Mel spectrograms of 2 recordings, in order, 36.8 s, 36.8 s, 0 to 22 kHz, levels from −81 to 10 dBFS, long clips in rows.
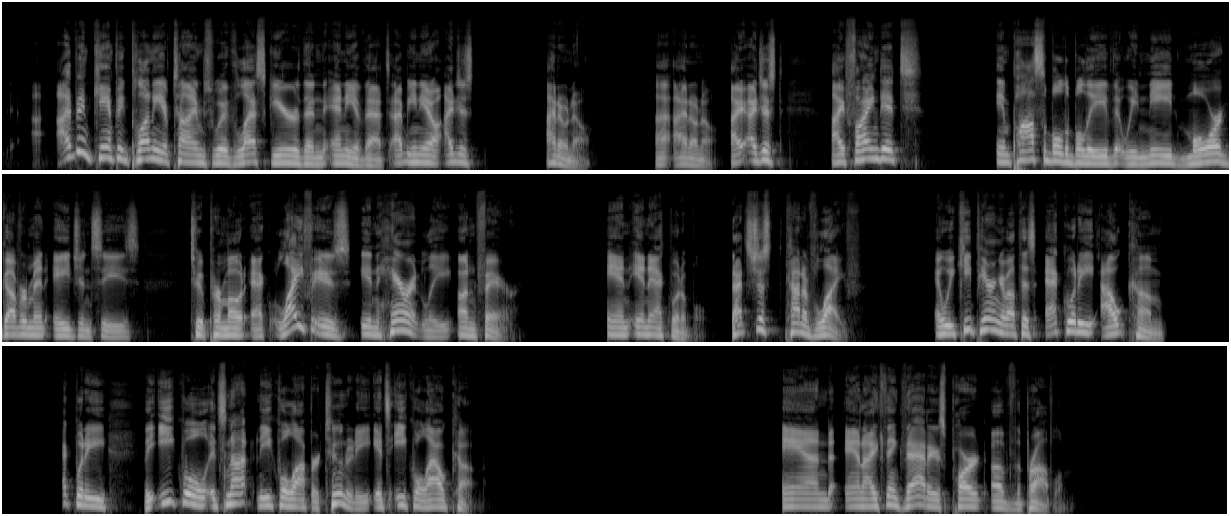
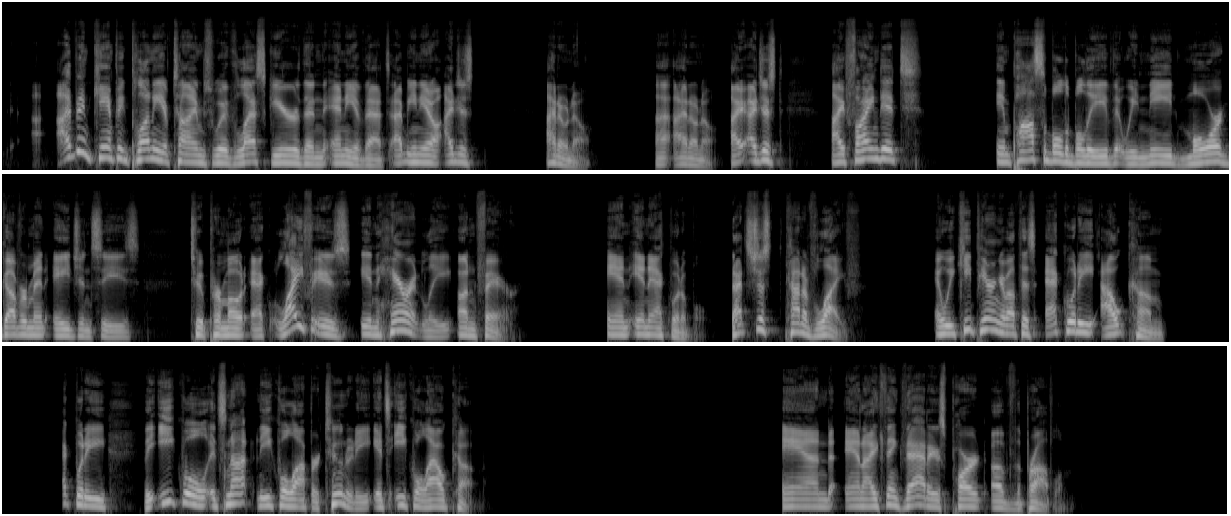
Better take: neither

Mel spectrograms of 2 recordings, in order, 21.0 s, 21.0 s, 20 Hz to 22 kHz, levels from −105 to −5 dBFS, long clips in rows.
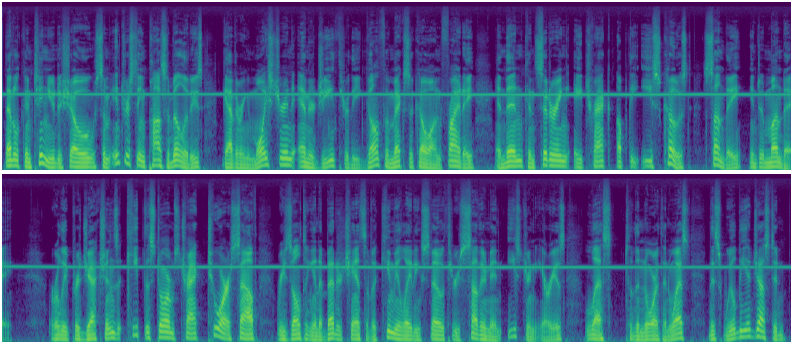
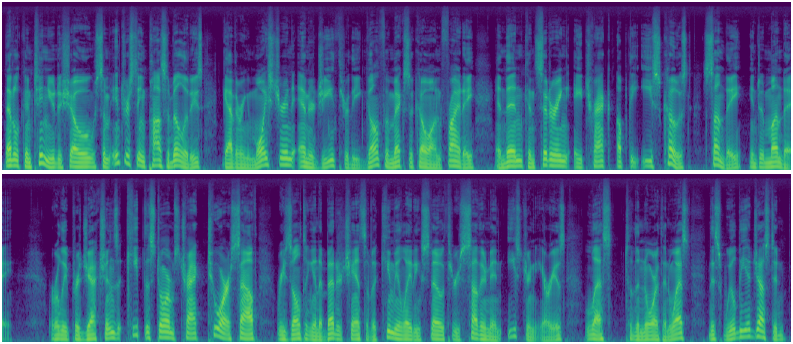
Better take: second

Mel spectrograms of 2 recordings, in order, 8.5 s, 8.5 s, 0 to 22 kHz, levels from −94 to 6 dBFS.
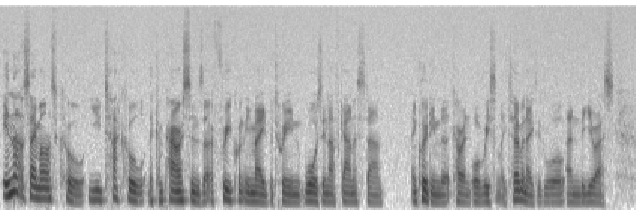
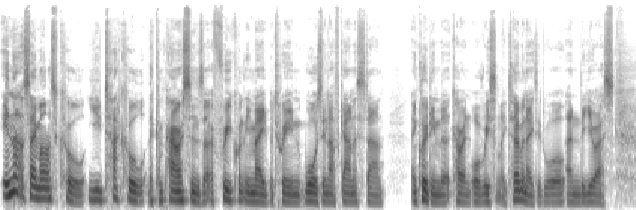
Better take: second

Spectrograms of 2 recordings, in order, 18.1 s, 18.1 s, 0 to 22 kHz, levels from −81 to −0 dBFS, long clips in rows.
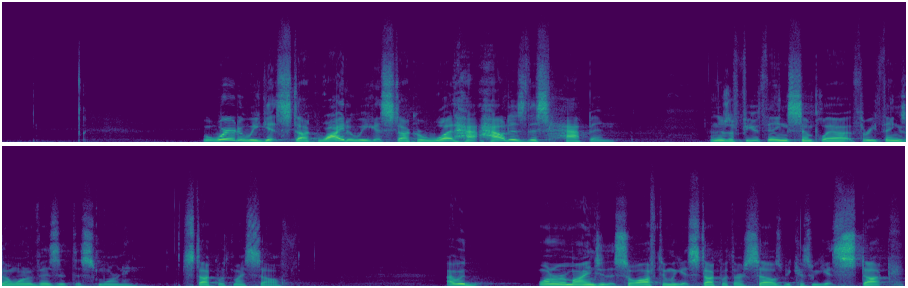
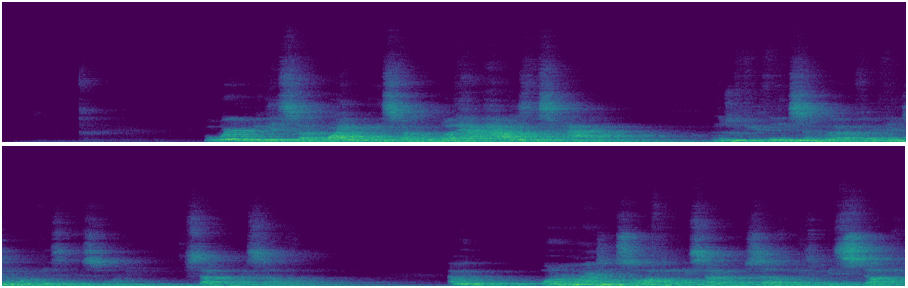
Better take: first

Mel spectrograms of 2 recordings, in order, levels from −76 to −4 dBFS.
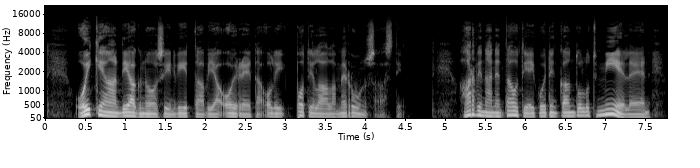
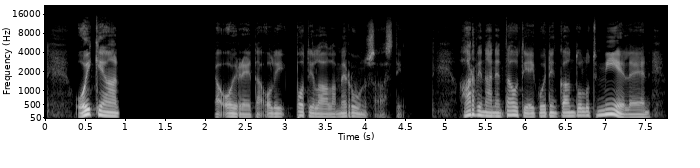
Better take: first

